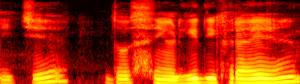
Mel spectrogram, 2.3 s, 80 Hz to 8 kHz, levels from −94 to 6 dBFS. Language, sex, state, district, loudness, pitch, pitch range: Hindi, male, Jharkhand, Deoghar, -17 LUFS, 140 Hz, 130-155 Hz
